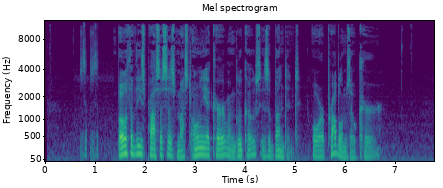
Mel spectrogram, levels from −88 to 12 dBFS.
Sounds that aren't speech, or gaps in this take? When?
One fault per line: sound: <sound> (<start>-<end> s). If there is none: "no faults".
sound: laugh (0.7-1.1 s)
